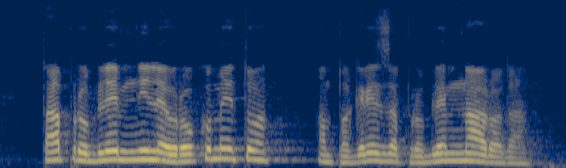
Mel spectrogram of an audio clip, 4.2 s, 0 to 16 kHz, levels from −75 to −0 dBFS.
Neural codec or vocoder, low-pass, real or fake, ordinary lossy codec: codec, 44.1 kHz, 7.8 kbps, DAC; 14.4 kHz; fake; AAC, 48 kbps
